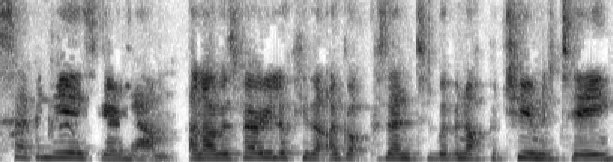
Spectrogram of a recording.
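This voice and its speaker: A woman talks with a British accent. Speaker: holistic therapist. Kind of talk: interview answers. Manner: articulate, clear.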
